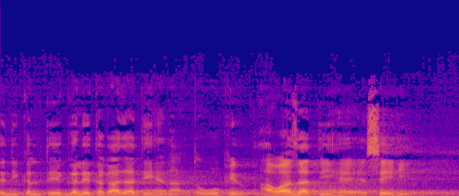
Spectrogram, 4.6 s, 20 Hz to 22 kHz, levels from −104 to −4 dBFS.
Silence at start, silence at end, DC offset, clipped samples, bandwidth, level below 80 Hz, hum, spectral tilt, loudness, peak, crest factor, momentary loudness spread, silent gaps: 0 s; 0 s; under 0.1%; under 0.1%; 15.5 kHz; -70 dBFS; none; -3.5 dB/octave; -34 LUFS; -16 dBFS; 18 dB; 10 LU; none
